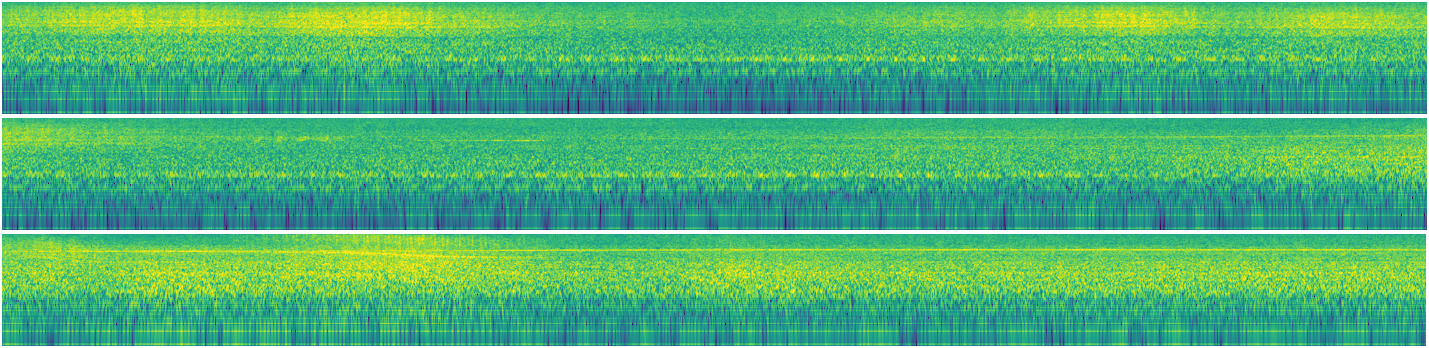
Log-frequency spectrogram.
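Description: Tyres roll on a road surface.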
